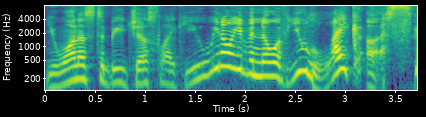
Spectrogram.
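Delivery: put-on high, protesting teenage whine; exasperated teenager. Tired teenagers answering their parents back, exasperated and high. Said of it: "And we were like".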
